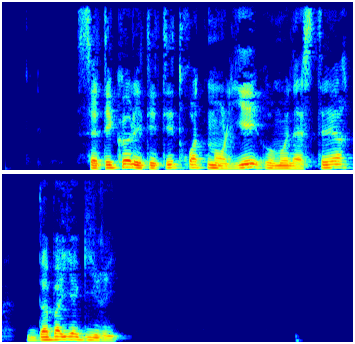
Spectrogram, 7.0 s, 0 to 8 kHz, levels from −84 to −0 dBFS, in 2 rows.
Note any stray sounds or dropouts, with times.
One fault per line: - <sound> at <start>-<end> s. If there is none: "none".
none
